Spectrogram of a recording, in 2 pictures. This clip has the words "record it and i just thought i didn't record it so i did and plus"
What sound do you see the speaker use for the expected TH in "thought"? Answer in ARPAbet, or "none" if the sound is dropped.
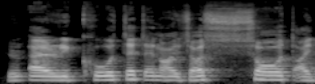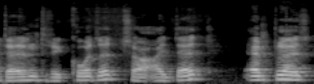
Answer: S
